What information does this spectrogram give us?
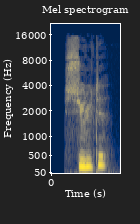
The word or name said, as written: sylte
